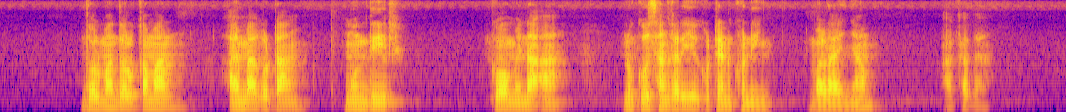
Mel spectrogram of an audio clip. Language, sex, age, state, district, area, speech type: Santali, male, 18-30, West Bengal, Bankura, rural, spontaneous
